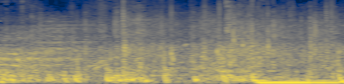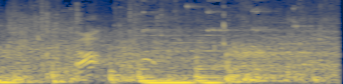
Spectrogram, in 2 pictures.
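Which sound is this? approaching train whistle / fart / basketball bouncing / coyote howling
basketball bouncing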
